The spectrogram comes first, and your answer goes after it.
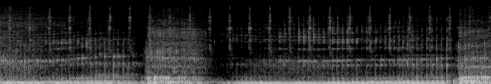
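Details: Lion roar used in an animal sound guessing quiz: deep, rumbling sustained low growl with two louder rasping surges, set against a dense broadband background.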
